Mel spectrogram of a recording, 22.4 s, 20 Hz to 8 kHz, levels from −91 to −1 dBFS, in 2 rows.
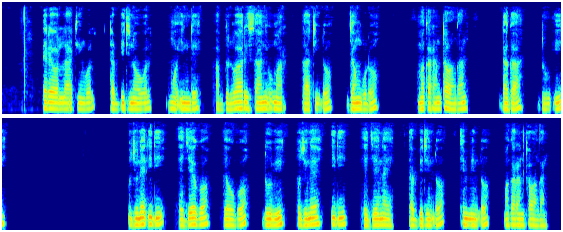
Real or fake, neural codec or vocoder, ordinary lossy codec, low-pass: real; none; AAC, 32 kbps; 7.2 kHz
